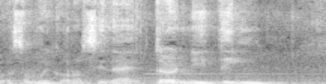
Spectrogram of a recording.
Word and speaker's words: Turnitin: La primera de ellas, muy conocida, las 3 yo creo que son muy conocidas, es Turnitin. Turnitin, Turn It In, en inglés, se escribe completo.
